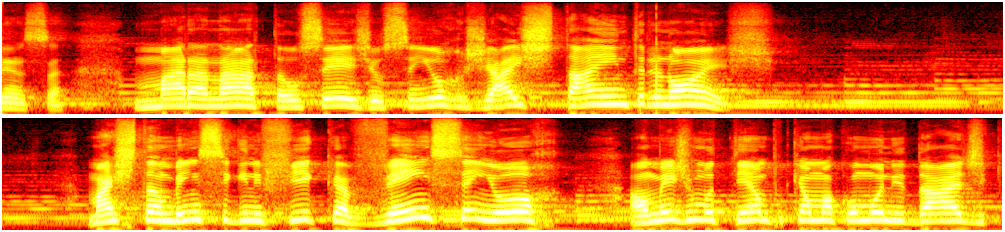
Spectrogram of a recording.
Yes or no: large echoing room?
yes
